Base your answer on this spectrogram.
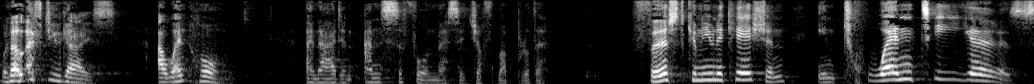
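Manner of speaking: very loud, bouncing put-on old Scottish accent. Retelling what an old Scottish man said to two men, in a put-on Scottish accent. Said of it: "This is my Scottish accent now".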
